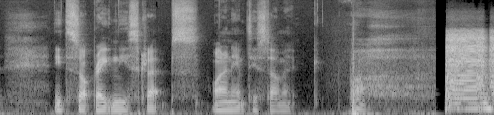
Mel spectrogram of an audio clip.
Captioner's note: sighs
